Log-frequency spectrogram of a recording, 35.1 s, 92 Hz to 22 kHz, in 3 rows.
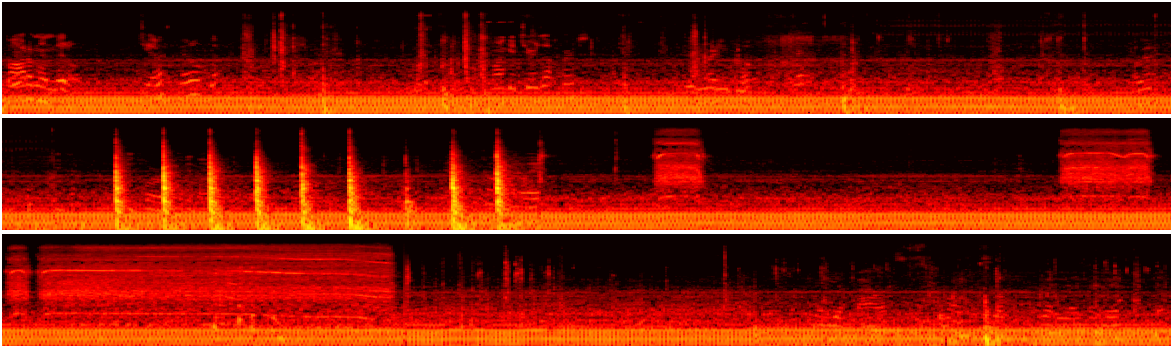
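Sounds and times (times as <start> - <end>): sharp knocks: 12.8 - 16.9
cordless drill driving screws: 18.2 - 18.8, 22.2 - 27.4.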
